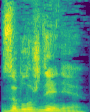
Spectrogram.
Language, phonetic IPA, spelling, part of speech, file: Russian, [zəbɫʊʐˈdʲenʲɪje], заблуждение, noun, Ru-заблуждение.ogg
- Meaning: delusion (state of being deluded or misled); misbelief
